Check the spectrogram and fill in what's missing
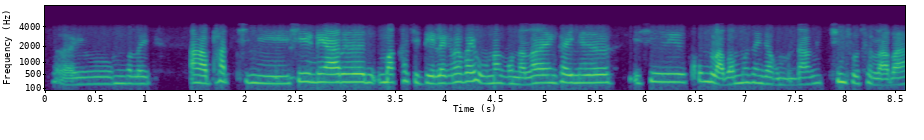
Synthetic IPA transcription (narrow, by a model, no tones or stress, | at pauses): a̰jomɔlaj | apʰat̚sʰinisiɾneaɾɯmakʰasidelakɾabajɔnaŋawnalaeŋkʰajnɯisikʰɔmlabamɯzaŋzaɡɔmɯdaŋt͡ʃʰinsʰɔsɯlaba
